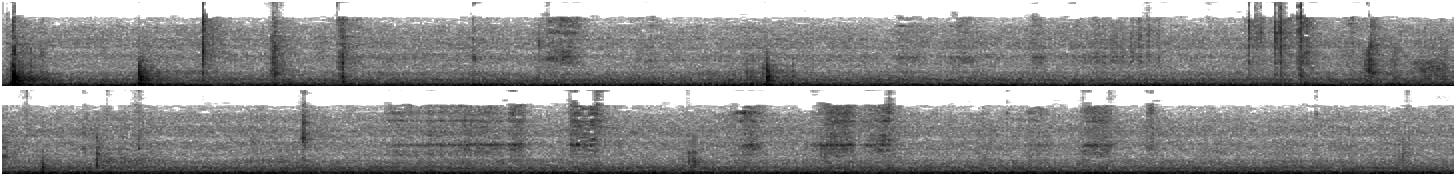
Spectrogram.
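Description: Faint scattered cuts and scrapes of a kitchen knife paring broccoli stems and trimming florets, with small clicks a few times a second at first, then sparser, over a low steady hum.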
